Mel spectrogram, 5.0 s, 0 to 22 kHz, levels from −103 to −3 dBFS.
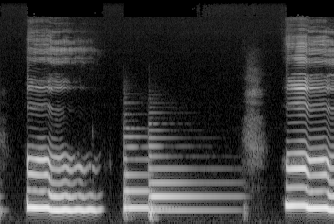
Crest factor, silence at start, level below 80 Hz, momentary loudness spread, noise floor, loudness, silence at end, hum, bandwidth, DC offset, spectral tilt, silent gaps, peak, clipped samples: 12 dB; 0.4 s; -72 dBFS; 18 LU; -55 dBFS; -18 LUFS; 0 s; none; 13 kHz; under 0.1%; -5 dB/octave; none; -6 dBFS; under 0.1%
